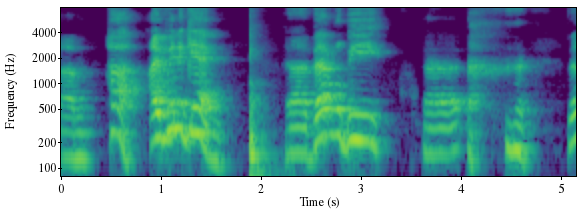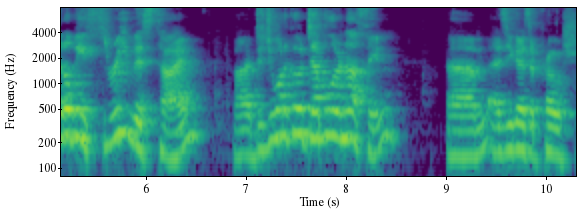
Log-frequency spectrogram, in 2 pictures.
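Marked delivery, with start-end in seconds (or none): 0.4-8.5 put-on smug, gloating satyr voice, high and loud. Game master voicing a satyr who jumps up from her chair, satyr character voice. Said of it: "I need a better voice for that".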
